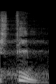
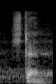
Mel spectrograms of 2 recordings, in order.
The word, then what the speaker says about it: STEM: Dulu saya kata saya silap sebut STEM ni STEAM. Jadi dia kata bukan STEM, dia kata adakah STEM itu bidang baru. Hari ini saya make sure kerana pronunciation saya itu betul, STEM.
